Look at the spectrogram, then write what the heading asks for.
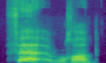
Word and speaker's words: فارغب: فارغب Again, فارغب fa, ra, fatha. This alif in the middle is silent.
